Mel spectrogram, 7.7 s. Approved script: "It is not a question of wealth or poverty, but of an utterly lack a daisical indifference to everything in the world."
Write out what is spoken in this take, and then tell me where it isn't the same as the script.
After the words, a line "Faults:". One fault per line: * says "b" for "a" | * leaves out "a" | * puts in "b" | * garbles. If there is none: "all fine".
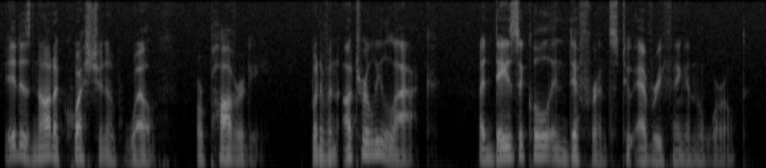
"It is not a question of wealth or poverty, but of an utterly lack a daisical indifference to everything in the world."
Faults:
all fine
